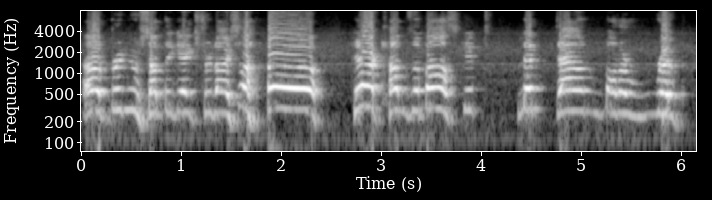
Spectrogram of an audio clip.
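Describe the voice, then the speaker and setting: A man voicing a jolly, excitable old Santa Claus in a storybook, exclaiming eagerly with delight. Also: very high-pitched, measured pace, pitched above the performer's own voice, rough recording.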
